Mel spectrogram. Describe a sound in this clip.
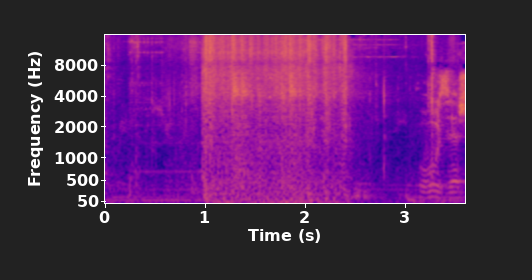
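Gunshots fire in a rapid burst close by.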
